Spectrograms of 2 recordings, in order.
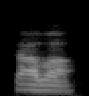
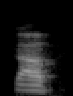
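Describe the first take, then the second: First: The word ends in a vowel. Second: The word ends in a bare consonant. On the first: The speaker calls it right. "यहाँ लिखा है तवा" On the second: The speaker calls it wrong. "तब नहीं लिखा ... तो वकार हलंत हो जाता"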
